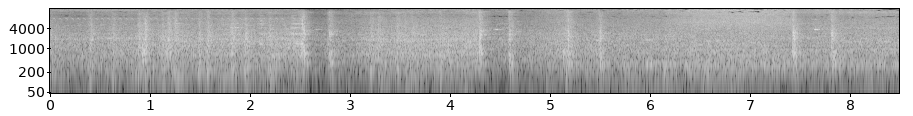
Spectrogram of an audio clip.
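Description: Electric local train pulling into the station along the platform: wheels clicking over rail joints over a steady rumble, with a steady hum coming in during the second half as it slows.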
